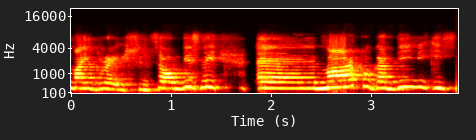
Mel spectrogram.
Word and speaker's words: Gardini: am I pronouncing right it should be jardini no Gardini Gardini Gardini so I'm okay and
